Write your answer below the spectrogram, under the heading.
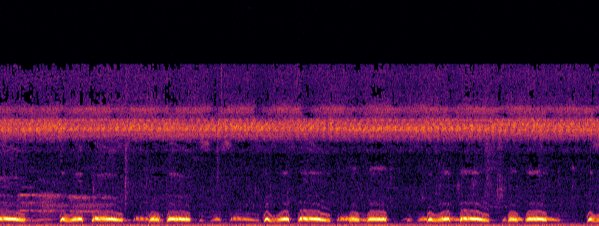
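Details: Spotted dove decoy calling during trapping: dense, overlapping hollow coos, some clipped and some drawn out, tumbling one after another with uneven rhythm; a faint thin chirping appears near the start over a low droning background.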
